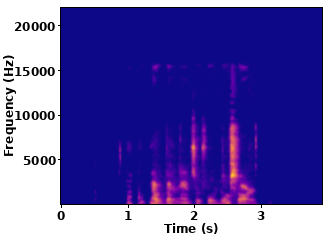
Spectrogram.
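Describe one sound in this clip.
Another man answers over an online call.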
